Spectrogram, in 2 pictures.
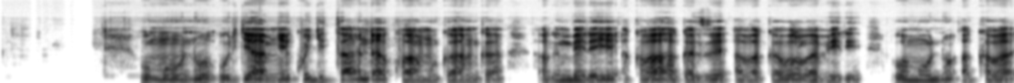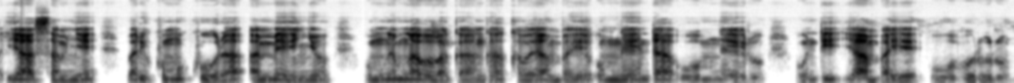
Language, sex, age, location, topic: Kinyarwanda, male, 25-35, Kigali, health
